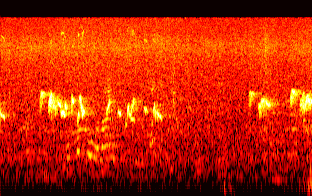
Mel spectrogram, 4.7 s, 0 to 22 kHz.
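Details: Red-whiskered bulbul singing as a trap decoy to attract rival birds, 23 October 2017; lively warbling phrases of whistled, up-and-down notes, one long burst followed by a pause and two shorter phrases, light background hiss.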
